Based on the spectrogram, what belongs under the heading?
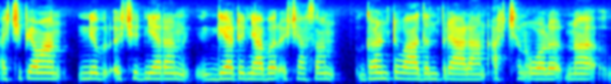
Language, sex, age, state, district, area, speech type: Kashmiri, female, 30-45, Jammu and Kashmir, Pulwama, urban, spontaneous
